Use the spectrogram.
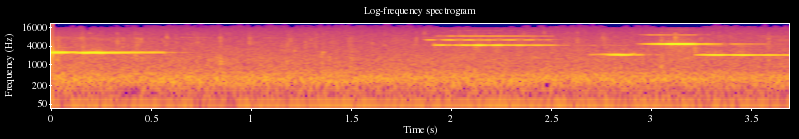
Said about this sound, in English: In wet mountain forests of Costa Rica, a slate-gray bird sings as it moves furtively in the dense understory. It's the black-faced solitaire.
